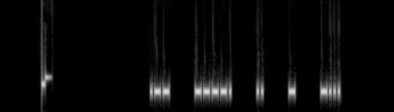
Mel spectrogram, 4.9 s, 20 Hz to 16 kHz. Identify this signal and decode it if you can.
Morse code, heard as a keyed tone, about 43 wpm, spaced as for 21 wpm, 700 Hz. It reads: W9ITB
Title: USA Call Signs - 4x Character Spacing - 45wpm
